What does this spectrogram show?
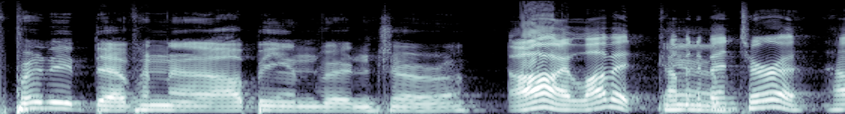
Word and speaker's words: Ventura: And I think they're sold out, but it's pretty definite I'll be in Ventura.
